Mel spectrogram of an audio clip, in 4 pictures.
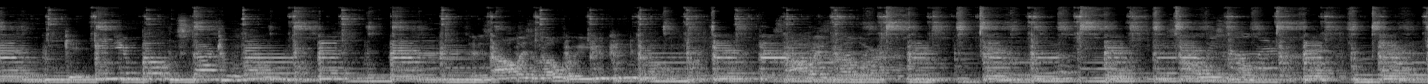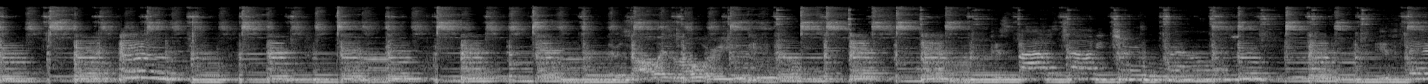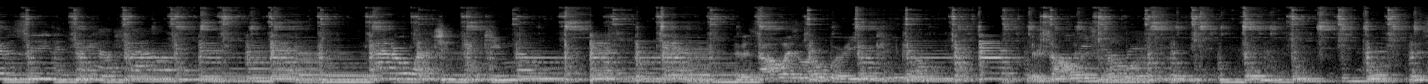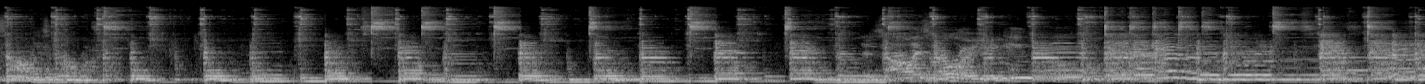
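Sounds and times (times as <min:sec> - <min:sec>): electric guitar through amplifier: 0:00.0 - 0:57.0
hand percussion beat: 0:00.0 - 0:57.0
tambourine struck in rhythm: 0:00.0 - 0:57.0.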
